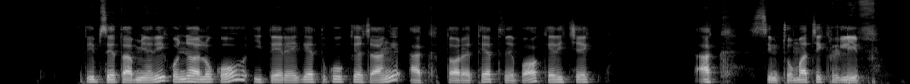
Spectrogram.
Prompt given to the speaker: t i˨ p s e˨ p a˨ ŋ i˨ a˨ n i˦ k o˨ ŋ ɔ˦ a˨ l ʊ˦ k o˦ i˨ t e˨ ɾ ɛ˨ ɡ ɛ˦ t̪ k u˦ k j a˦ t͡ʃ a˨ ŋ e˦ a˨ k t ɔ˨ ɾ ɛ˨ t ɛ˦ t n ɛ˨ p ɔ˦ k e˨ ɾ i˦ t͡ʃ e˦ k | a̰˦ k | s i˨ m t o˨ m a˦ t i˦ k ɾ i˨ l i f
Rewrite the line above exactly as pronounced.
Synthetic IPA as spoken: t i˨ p s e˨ t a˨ m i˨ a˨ n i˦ k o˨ ɲ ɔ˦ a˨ l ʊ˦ k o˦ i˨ t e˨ ɾ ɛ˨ ɡ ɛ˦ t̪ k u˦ k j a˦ t͡ʃ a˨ ŋ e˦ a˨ k t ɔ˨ ɾ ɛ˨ t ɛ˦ t n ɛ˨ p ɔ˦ k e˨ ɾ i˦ t͡ʃ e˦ k | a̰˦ k | s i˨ m t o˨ m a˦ t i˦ k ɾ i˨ l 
